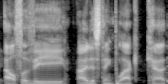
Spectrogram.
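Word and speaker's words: ALPHV: for those there yeah Alpha V is a l p v um so there's no a there so people call Alf V Alpha V I just think black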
